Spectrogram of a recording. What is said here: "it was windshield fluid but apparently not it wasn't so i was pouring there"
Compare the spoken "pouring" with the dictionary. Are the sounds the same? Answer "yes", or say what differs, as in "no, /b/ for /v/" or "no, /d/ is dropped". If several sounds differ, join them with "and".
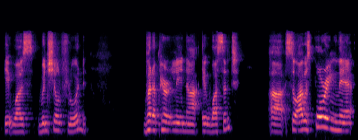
yes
